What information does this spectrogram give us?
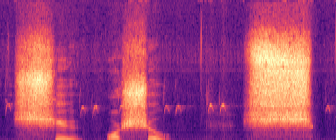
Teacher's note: the sound where the tongue is rolled into an R so the specific sound for the liver is sh with a hint of a u at the end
